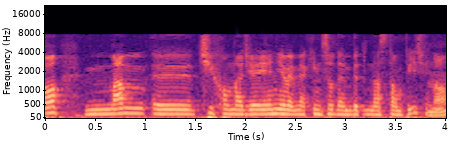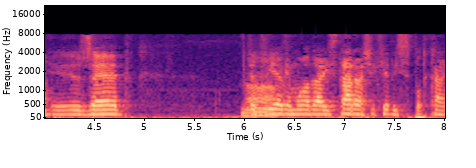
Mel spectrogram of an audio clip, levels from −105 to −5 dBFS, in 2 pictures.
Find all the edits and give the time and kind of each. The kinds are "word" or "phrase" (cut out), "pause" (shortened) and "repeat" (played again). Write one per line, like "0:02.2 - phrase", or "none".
0:03.2 - word
0:06.4 - word

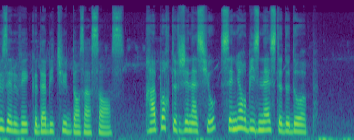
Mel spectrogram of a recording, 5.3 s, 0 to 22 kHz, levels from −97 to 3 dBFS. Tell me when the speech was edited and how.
0:02.7 - word
0:03.3 - pause
0:04.2 - phrase

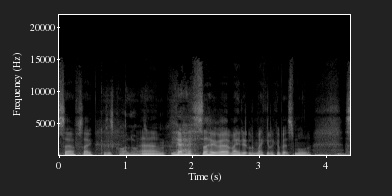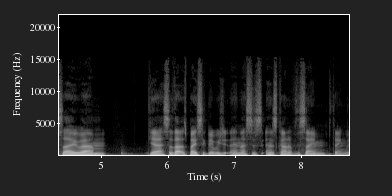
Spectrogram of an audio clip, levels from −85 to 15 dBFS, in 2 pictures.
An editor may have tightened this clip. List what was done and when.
none

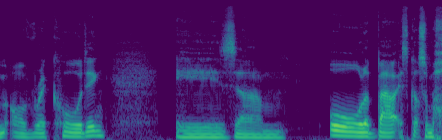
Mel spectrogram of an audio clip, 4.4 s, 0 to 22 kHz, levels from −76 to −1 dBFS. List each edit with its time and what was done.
none

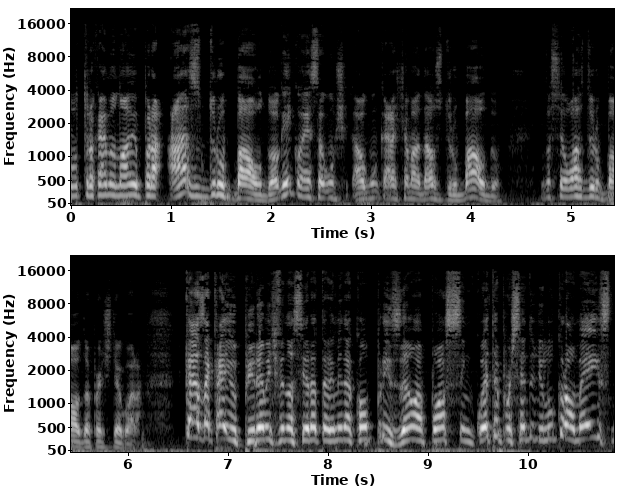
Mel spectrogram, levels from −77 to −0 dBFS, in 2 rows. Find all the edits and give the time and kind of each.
none

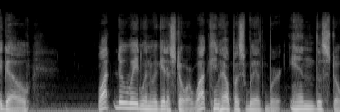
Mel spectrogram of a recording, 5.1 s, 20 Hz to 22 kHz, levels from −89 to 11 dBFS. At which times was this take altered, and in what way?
0:02.1 - word
0:02.5 - word
0:03.3 - word
0:03.9 - word

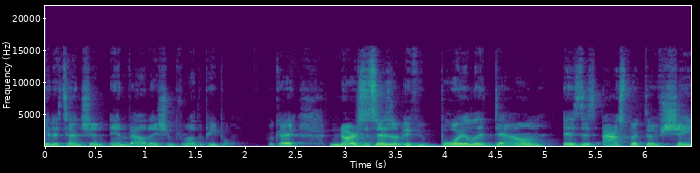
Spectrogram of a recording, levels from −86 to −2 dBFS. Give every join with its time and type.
none

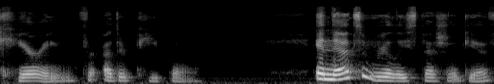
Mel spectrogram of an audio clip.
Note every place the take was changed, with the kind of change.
none

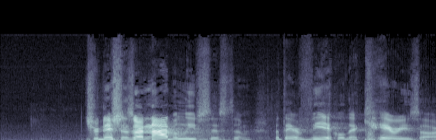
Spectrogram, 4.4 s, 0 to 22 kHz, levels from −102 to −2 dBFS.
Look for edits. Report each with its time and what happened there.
0:01.7 - word

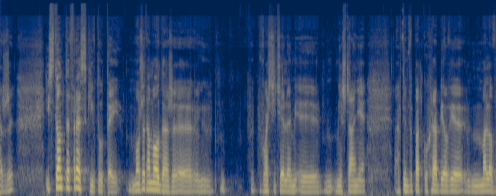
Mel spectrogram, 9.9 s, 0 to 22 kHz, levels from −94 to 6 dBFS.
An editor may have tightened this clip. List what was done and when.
0:01.3 - word
0:01.9 - word
0:02.9 - phrase
0:08.0 - word

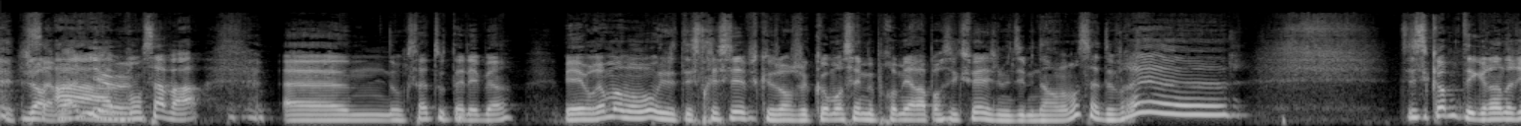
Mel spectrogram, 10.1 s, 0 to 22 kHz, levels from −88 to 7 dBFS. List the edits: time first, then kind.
none

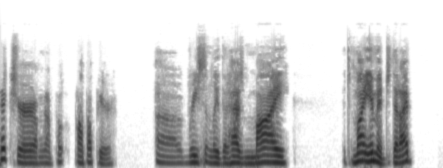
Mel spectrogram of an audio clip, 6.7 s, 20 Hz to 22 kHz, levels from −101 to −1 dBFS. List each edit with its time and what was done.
0:01.0 - pause

